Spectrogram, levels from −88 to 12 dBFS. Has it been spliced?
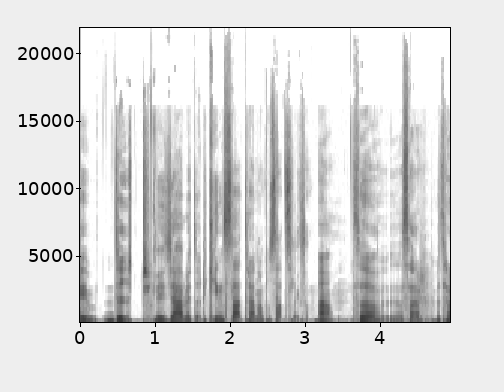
no; 0 cuts

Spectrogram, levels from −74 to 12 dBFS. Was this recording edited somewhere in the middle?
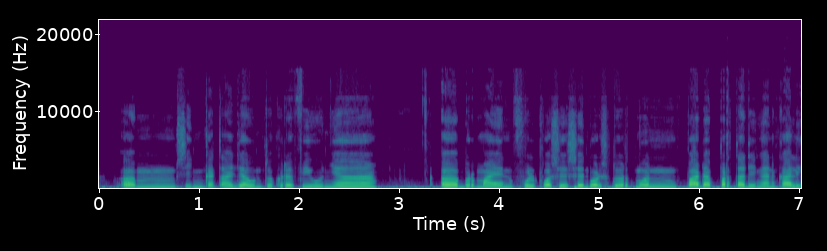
yes; 2 cuts; at 3.6 s, 4.9 s

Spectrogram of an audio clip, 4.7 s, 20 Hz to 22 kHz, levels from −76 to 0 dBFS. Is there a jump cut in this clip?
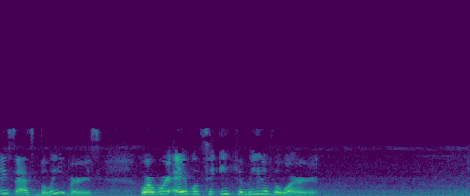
no; 0 cuts

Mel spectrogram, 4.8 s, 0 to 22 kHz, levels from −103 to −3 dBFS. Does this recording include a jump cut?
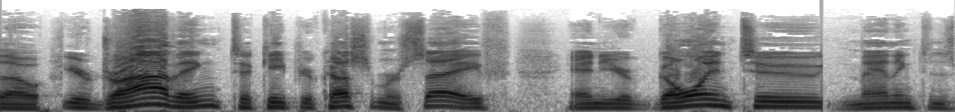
no; 0 cuts

